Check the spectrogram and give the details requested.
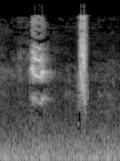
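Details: Two brief high chirps from a female double-collared seedeater, a call used to warm up a quiet male so he sings; the first note is buzzy and layered, the second a sharp click-like chip, over faint background hum.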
